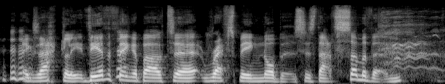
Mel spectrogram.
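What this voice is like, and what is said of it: Welsh accent. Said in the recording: “it's a lovely word in a Welsh accent, that, by the way, isn't it? It's got a lovely little, really nicely, lovely, nice one.”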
